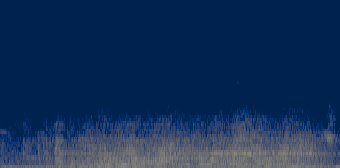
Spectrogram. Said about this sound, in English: There was a rumble of a big engine going on.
